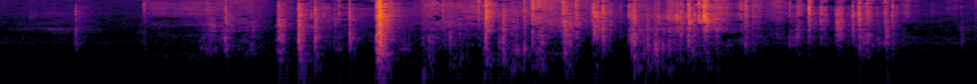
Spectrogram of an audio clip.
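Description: Scissors cut through a piece of paper for a handmade mini album, a run of close, crisp snipping and crinkling rustles after a quiet start.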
